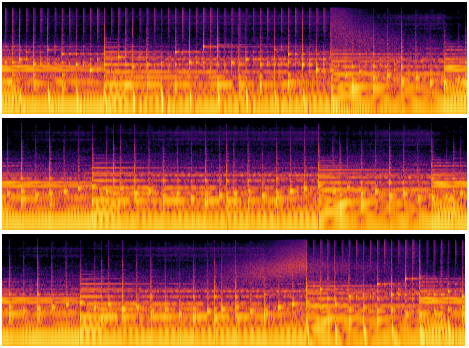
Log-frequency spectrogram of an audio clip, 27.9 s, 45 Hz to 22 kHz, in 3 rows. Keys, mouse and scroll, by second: 0.9 click, 1.8 click, 3.5 click, 6.5 click, 7.0 click, 8.2 alt+shift+middle click, 8.8 click, 24.0-24.3 drag.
